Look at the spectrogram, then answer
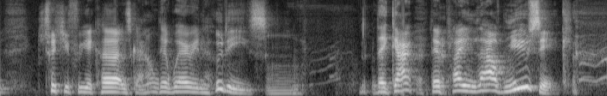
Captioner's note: laughing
